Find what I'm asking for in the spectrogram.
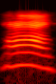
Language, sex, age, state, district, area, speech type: Bengali, female, 60+, West Bengal, Darjeeling, urban, conversation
